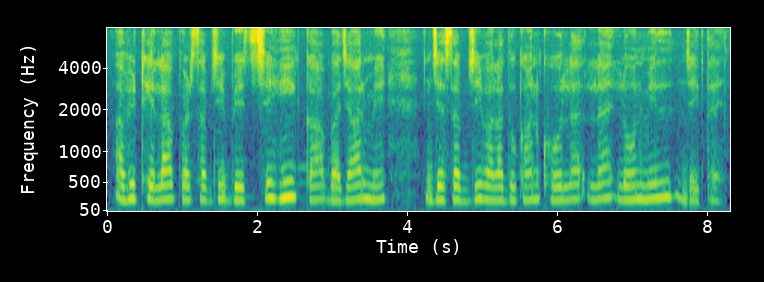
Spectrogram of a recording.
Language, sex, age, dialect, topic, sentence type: Magahi, female, 25-30, Central/Standard, banking, question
